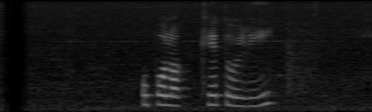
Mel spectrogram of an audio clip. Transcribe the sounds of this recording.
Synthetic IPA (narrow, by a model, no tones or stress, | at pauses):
upolokʰːet̪ojɾi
